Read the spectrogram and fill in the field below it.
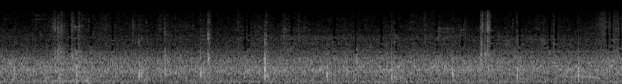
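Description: A soldier's boots tap on the paving as he marches.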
